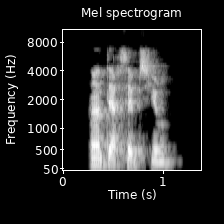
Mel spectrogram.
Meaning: interception
- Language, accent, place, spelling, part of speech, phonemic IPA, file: French, France, Lyon, interception, noun, /ɛ̃.tɛʁ.sɛp.sjɔ̃/, LL-Q150 (fra)-interception.wav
